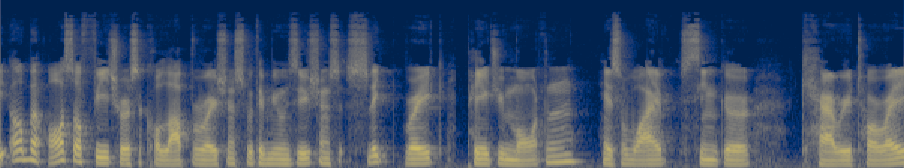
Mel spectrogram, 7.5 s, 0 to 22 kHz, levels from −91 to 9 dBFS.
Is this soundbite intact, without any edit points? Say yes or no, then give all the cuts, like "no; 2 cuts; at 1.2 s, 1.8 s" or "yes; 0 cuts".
no; 1 cut; at 3.8 s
